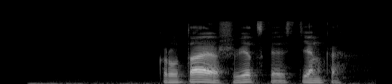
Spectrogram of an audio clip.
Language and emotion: Russian, positive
